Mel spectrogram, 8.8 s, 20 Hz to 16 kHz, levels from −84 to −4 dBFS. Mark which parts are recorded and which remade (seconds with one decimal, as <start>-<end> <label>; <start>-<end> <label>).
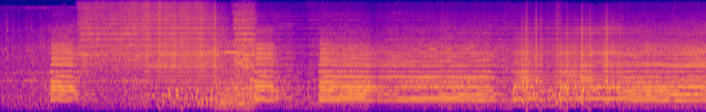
0.0-1.8 recorded; 1.8-2.7 remade; 2.7-6.4 recorded; 6.4-7.8 remade; 7.8-8.8 recorded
